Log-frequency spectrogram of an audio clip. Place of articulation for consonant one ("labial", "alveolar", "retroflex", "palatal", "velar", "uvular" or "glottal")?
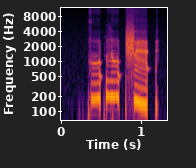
velar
